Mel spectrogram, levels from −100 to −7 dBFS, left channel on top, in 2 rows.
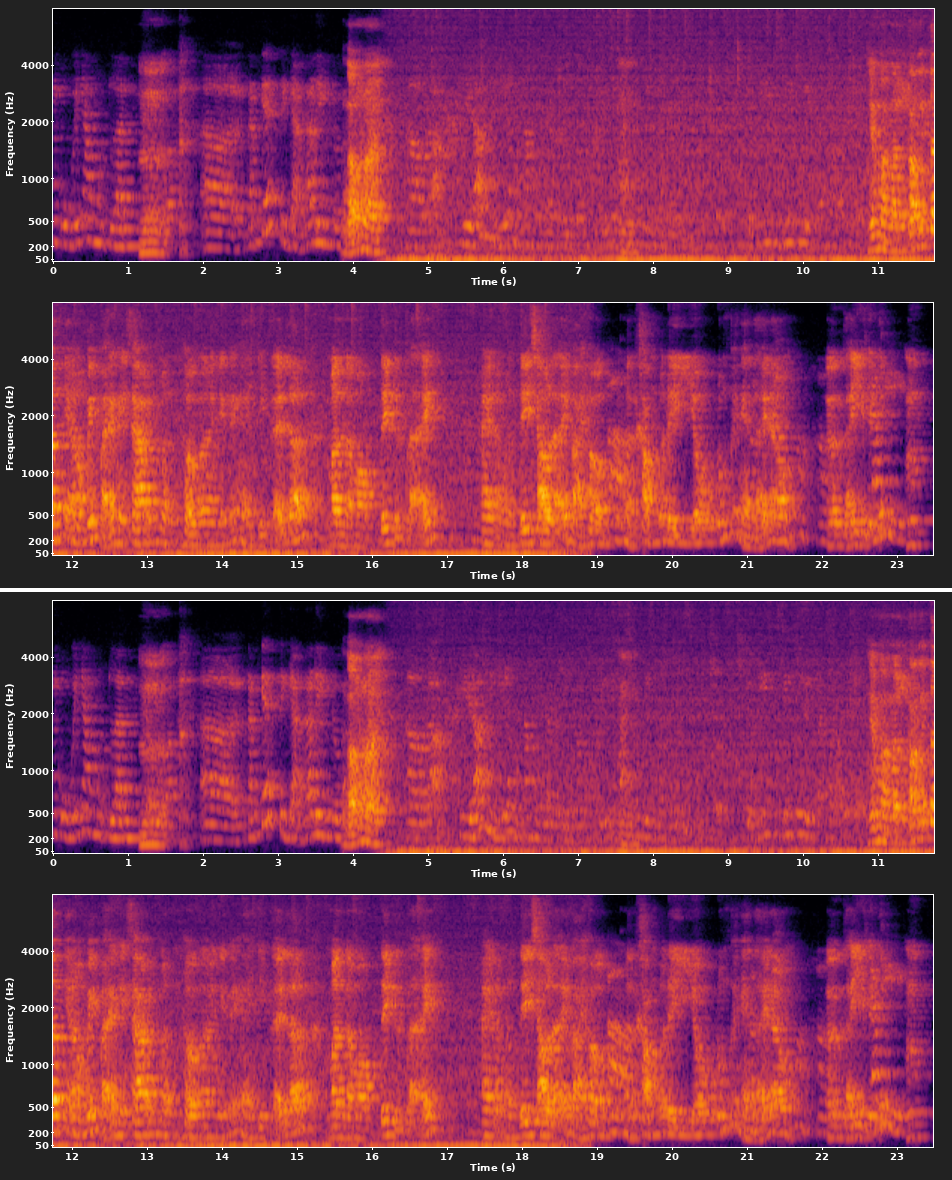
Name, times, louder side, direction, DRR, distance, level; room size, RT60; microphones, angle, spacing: voice 1, 0.0-4.3 4.7-9.0 9.2-11.6 12.0-12.2 13.5-13.7 17.6-17.8 19.1-19.6 20.9-23.1, right 2 dB, 65° right, -2 dB, 0.7 m, -41 dB
voice 2, 1.1-1.8 3.8-4.4 7.5-7.8 10.8-16.9 17.1-21.6 22.0-22.8 23.1-23.3, left 1 dB, 10° left, -4 dB, 0.5 m, -29 dB
Bird vocalization bird call bird song / Rain, 4.3-18.9, left 2 dB, 60° left, 0.4 m, -39 dB
2.4 x 2.3 x 2.8 m, 0.76 s
head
